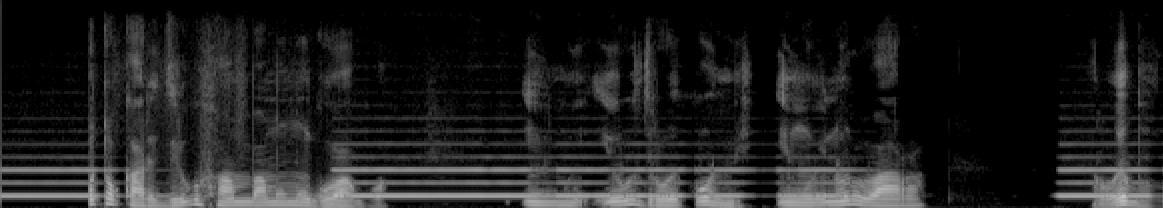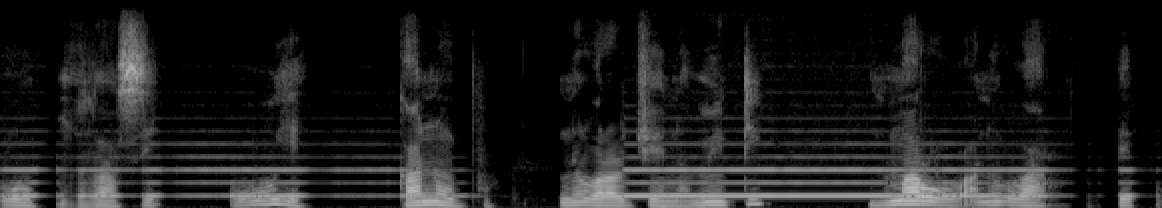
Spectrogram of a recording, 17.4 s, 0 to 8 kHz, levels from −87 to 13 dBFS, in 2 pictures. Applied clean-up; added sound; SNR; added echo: neural mask model RNNoise.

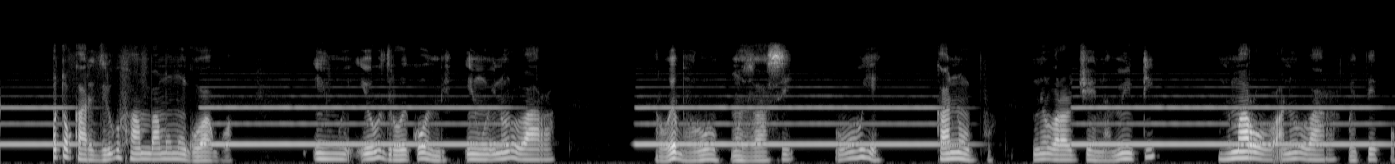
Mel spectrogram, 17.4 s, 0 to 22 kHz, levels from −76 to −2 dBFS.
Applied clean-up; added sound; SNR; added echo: none; Wind instrument, woodwind instrument; 5 dB; none.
